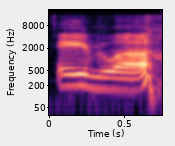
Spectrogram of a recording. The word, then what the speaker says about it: Aimla: Like Ayla Secura, but Aimla.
